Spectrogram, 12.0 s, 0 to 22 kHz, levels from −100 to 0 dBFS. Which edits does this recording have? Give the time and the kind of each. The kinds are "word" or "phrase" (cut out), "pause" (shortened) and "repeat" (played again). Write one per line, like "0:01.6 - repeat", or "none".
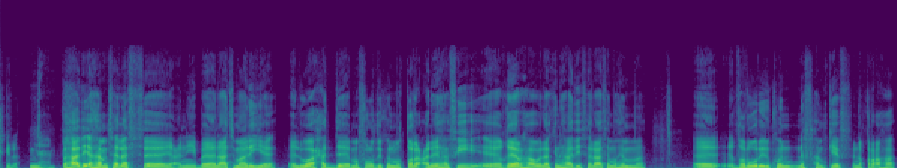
0:03.8 - pause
